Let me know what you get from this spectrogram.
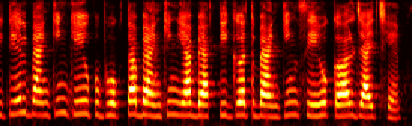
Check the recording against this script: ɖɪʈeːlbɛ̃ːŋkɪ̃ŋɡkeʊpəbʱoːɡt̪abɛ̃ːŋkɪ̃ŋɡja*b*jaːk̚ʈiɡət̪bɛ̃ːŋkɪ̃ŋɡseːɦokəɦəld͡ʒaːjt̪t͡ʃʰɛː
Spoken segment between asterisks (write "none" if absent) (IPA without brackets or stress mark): b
